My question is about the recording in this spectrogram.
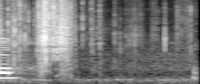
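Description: Clear plastic packaging crinkling as the packet holding a lace butterfly trim is handled, with a short burst of crinkle about half a second in, then faint crackles.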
